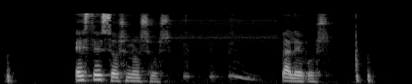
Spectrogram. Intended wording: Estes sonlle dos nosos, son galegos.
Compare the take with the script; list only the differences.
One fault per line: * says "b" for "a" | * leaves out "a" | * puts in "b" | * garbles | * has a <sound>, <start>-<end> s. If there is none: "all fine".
* leaves out "sonlle"
* leaves out "son"
* has a throat clearing, 1.8-2.6 s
